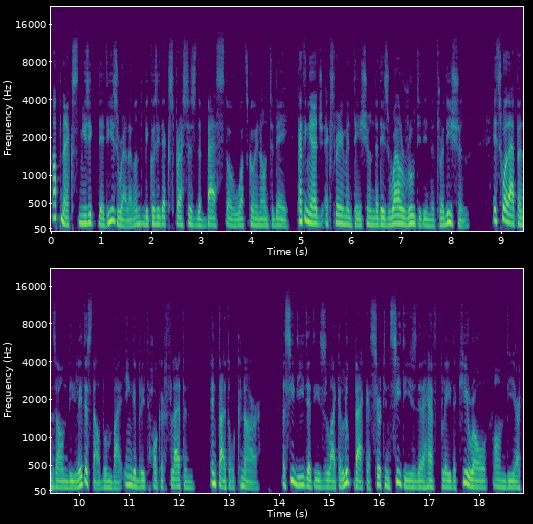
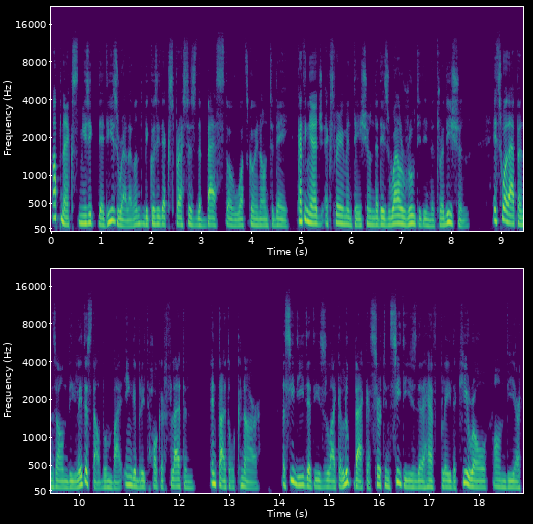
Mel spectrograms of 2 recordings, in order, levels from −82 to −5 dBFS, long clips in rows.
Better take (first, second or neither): neither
